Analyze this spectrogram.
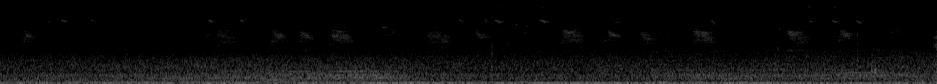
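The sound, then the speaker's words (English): Several birds chirp in quick, repeated bursts throughout on a Boxing Day morning, fairly faint, over a steady low outdoor rumble and hiss. No one speaks. “And the birds are having a nice morning.”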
